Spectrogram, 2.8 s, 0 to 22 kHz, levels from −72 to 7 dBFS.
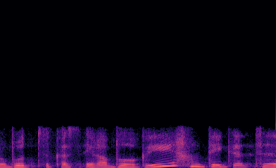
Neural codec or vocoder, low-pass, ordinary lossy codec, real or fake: codec, 16 kHz in and 24 kHz out, 0.9 kbps, LongCat-Audio-Codec, four codebook decoder; 5.4 kHz; Opus, 32 kbps; fake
